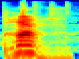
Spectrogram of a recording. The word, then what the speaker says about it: hath: vai dizer thy hands hath made, com som de TH. Hath made. Ou alguns cantores até não pronunciam esse hath, esse sonzinho, né? Eles comem mesmo o have.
